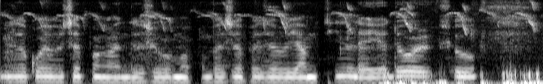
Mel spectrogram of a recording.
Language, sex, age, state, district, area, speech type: Manipuri, male, 18-30, Manipur, Chandel, rural, spontaneous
